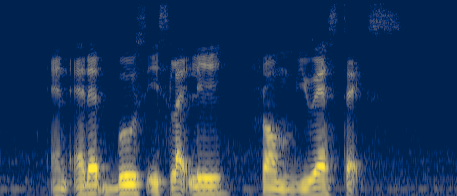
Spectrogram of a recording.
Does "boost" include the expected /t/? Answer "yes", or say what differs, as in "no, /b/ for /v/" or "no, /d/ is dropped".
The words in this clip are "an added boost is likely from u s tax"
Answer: no, /t/ is dropped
